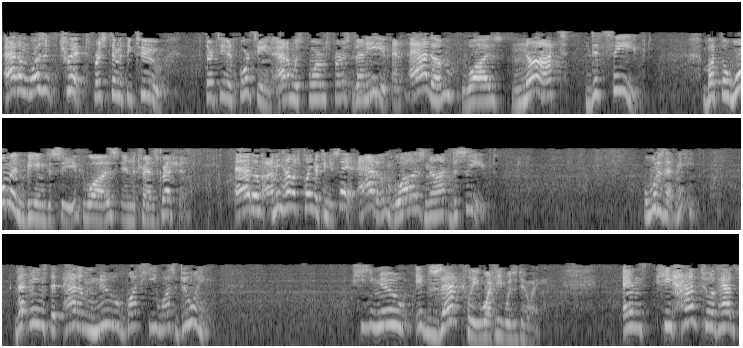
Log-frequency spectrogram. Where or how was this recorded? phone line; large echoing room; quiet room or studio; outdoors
large echoing room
